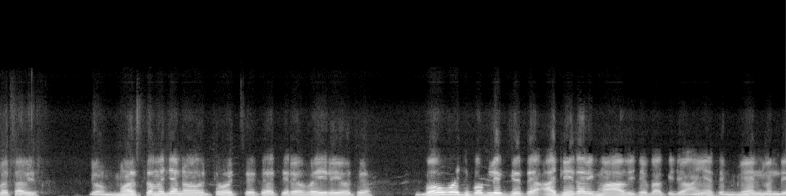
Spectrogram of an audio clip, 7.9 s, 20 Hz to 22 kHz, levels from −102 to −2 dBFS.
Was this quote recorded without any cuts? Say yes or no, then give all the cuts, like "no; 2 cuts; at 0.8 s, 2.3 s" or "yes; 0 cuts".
yes; 0 cuts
